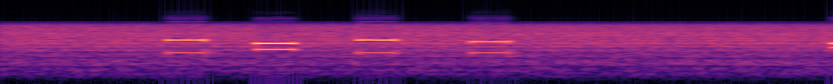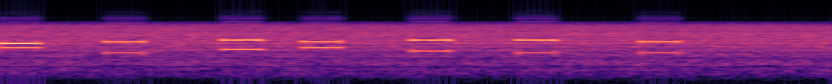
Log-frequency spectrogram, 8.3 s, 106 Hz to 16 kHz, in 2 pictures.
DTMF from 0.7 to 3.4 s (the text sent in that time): 3732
